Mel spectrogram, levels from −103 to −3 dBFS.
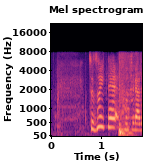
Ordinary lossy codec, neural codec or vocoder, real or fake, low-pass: none; codec, 16 kHz, 2 kbps, X-Codec, HuBERT features, trained on general audio; fake; none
